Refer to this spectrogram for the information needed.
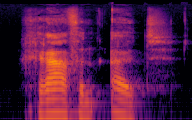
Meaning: inflection of uitgraven: 1. plural present indicative 2. plural present subjunctive
- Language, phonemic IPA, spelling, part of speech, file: Dutch, /ˈɣravə(n) ˈœyt/, graven uit, verb, Nl-graven uit.ogg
